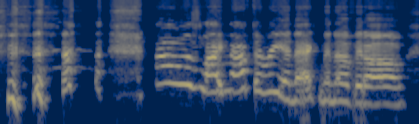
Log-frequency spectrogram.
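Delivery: high, laughing through the words. Real, not acted. Host cracking up over the reenactment, laughing. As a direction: crack up while getting the line out.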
